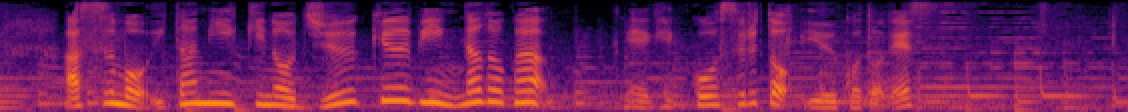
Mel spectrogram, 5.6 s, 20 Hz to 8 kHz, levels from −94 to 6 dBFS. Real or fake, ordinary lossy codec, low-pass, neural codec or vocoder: real; none; 7.2 kHz; none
